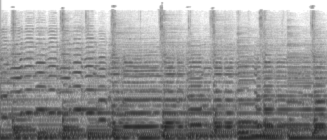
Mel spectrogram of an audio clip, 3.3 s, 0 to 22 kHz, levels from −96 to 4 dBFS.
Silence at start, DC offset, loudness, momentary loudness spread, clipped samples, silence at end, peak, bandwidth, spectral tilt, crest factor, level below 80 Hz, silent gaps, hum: 0 s; under 0.1%; -16 LUFS; 2 LU; under 0.1%; 0 s; -2 dBFS; 16 kHz; -7 dB/octave; 14 dB; -22 dBFS; none; none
